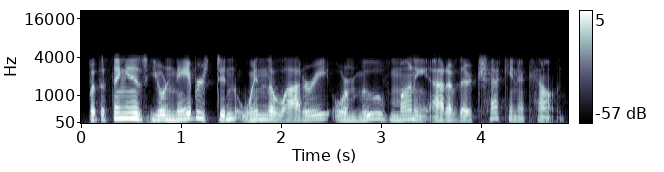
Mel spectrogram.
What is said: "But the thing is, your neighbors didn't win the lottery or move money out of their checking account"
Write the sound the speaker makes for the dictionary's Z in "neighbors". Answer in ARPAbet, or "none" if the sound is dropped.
Z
